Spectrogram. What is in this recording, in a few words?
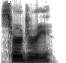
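"surgery", English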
